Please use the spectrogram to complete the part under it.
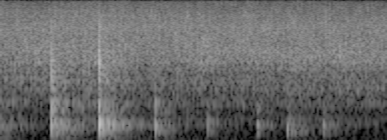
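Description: Sausage frying in a pot, broken up with a mix-and-chop tool for a one-pot pasta, giving a soft sizzle under about seven sharp scraping strokes that fade in loudness, close and without talk.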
